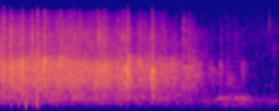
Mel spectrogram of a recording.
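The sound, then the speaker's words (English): A seated audience claps their hands unto the Lord during a church service in a dense burst of applause, many overlapping claps with a few sharp ones standing out, fading away over the last second. “One more time, why don't you clap your hands unto the Lord as you're seated.”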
